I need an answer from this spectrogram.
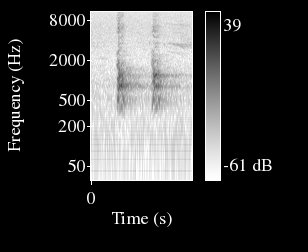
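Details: Two loud, harsh barks about three quarters of a second apart from a neighbor's dog, morning of 13 November 2020, each with a brief trailing tail over faint background noise.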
